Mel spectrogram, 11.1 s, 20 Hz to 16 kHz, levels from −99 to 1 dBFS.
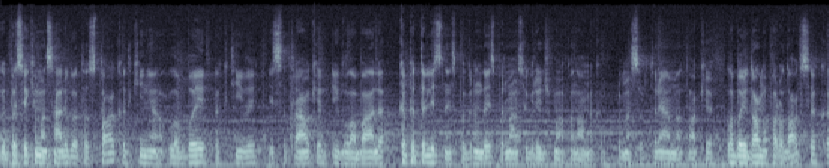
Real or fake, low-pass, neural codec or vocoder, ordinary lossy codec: real; 14.4 kHz; none; AAC, 96 kbps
